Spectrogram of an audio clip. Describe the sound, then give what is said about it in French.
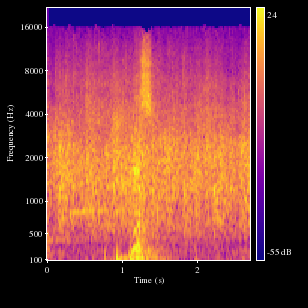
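A church audience applauds steadily throughout to acclaim God for a man's life, a dense wash of clapping, while a single voice rises in a brief cheering shout near the middle. “Je veux que tu acclames Dieu pour sa vie”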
